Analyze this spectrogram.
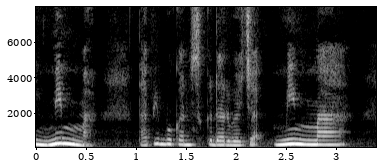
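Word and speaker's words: مِمَّا: misalkan kita kasih contoh mimma minus sama makan ada dua huruf tuh ada nun sukun bertemu dengan mim jadinya dia Idgham Bighunnah nah dibacanya digabungkan dua huruf menjadi satu Jadi mimma tapi bukan sekedar baca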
